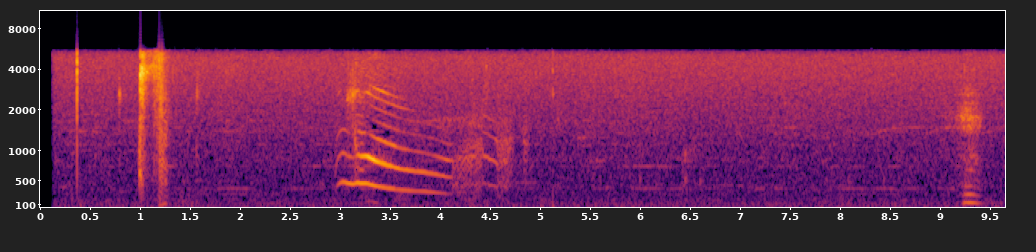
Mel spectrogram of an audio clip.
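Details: Cat sneezing: a sharp sneeze-like snort, then a falling meow and a faint later snort, against quiet room noise.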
